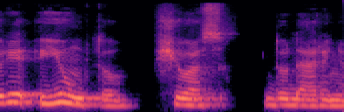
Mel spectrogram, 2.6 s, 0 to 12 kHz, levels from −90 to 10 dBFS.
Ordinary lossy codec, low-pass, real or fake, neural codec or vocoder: AAC, 48 kbps; 10.8 kHz; real; none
